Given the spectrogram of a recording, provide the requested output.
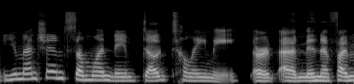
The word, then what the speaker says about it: Tallamy: Uh, so when we initially met, Jason, you mentioned someone named Doug Tallamy, or um, and if I'm mispronouncing his last name, definitely correct me. Tallamy. Tallamy.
